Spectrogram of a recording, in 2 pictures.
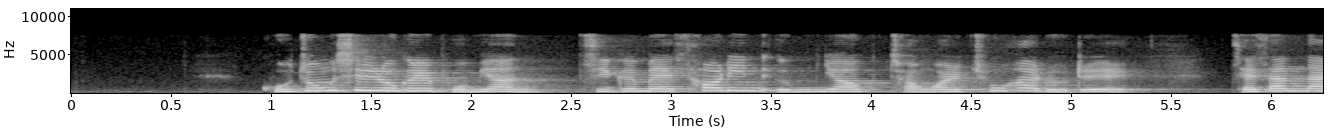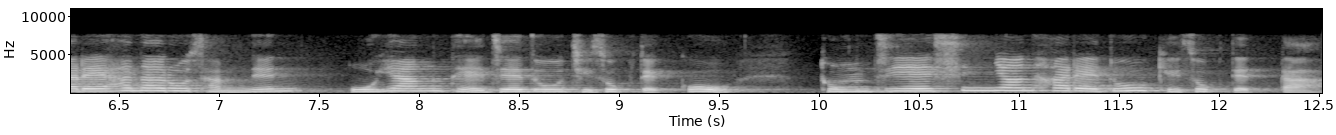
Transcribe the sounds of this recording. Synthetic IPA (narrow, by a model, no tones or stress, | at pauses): kod͡ʑoŋɕʰiɭːoɡɯɭpomjʌnt͡ɕiɡɯme̞sʰʌɾinɯmɲʌk̚t͡ɕ͈ʌŋwʌɭt͡ɕʰoɦaɾuɾɯɭ | t͡ɕe̞sʰanːaɾe̞ɦanaɾosʰamnɯnoɦjaŋte̞d͡ʑe̞dot͡ɕisʰok̚t͈we̞t̚k͈o | toŋd͡ʑie̞ɕʰimɲʌnhaɾe̞doke̞sʰok̚t͈wet̚t͈a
